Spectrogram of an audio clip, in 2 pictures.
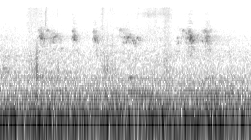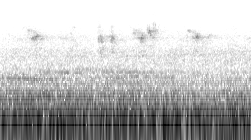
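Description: Small birds chirping: short, high chirps repeating many times, over a steady low rumble.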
